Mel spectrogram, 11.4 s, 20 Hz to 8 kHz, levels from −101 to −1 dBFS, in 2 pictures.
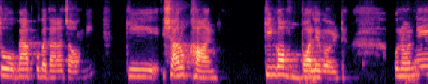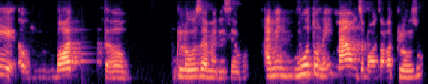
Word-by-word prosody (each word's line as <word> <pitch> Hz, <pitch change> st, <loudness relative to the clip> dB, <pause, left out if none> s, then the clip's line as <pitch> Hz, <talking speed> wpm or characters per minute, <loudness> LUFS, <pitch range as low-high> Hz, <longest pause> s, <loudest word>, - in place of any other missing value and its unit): तो 225 Hz, -2 st, +2 dB
मैं 215 Hz, -, +2 dB
आपको 215 Hz, +1 st, -1 dB
बताना 190 Hz, -2 st, -2 dB
चाहूँगी 185 Hz, +4 st, -8 dB, 0.5 s
कि 210 Hz, -2 st, -5 dB
शाहरुख 240 Hz, +3 st, +5 dB
खान 180 Hz, -1 st, +5 dB, 0.7 s
किंग 255 Hz, 0 st, -1 dB
ऑफ 260 Hz, 0 st, +7 dB, 0.2 s
बॉलीवुड 190 Hz, -2 st, +2 dB, 0.7 s
उन्होंने 225 Hz, +4 st, -2 dB, 0.3 s
अ 180 Hz, -, -4 dB, 0.4 s
बहुत 230 Hz, -, +1 dB, 0.6 s
क्लोज 210 Hz, 0 st, 0 dB
है 210 Hz, -, +4 dB
मेरे 180 Hz, -2 st, -9 dB
से 180 Hz, 0 st, -10 dB
वो 175 Hz, +2 st, -19 dB, 0.3 s
आई -, -, +4 dB
मीन 235 Hz, -1 st, -5 dB
वो 270 Hz, +6 st, +3 dB
तो 285 Hz, -, +2 dB
नहीं 220 Hz, -, -7 dB
मैं 250 Hz, +2 st, +7 dB
उनसे 265 Hz, -5 st, -4 dB
बहुत 185 Hz, 0 st, -2 dB
ज़्यादा 185 Hz, +2 st, -2 dB
क्लोज 190 Hz, -1 st, -4 dB
हूँ। 250 Hz, -, -13 dB
210 Hz, 160 wpm, -22 LUFS, 185-235 Hz, 0.7 s, ऑफ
